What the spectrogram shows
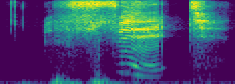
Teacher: this vowel, it's a lax vowel. My cheek muscles are not as engaged. They're more relaxed. And this sound is not in Spanish.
